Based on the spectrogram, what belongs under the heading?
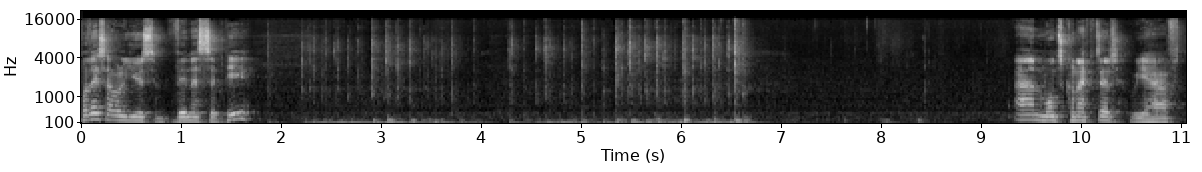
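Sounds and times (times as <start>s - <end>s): typing on keyboard: 1.9s - 6.8s.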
